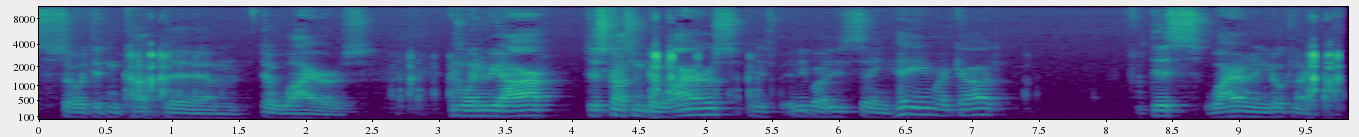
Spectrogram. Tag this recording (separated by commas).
Speech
